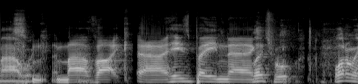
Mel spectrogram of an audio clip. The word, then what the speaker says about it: Marwijk: It's Bert van Marwijk is how you apparently pronounce it. That's how you pronounce it. Yeah. Right. Okay. Not Marwick as it sort of looks. Marwijk.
